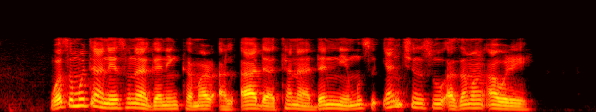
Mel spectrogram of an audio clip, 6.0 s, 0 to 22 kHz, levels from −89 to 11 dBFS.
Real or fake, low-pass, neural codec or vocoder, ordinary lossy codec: real; 5.4 kHz; none; none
